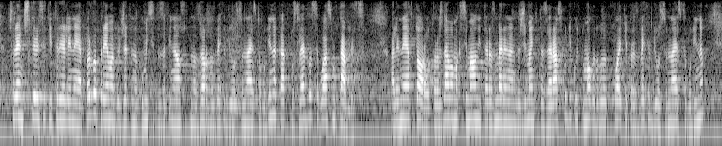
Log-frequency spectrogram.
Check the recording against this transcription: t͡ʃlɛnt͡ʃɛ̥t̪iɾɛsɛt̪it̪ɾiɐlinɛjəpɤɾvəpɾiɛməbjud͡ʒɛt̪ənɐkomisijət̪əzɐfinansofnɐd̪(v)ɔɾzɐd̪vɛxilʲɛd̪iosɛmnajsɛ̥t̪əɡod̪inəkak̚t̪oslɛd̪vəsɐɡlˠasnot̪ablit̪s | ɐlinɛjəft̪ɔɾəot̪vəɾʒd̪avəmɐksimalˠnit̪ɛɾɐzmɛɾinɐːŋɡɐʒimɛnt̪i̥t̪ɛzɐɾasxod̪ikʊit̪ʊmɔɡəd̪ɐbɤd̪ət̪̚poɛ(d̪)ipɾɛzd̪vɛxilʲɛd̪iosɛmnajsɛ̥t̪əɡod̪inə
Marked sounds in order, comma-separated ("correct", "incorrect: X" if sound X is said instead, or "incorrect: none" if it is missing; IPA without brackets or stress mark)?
incorrect: z, incorrect: t̪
